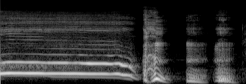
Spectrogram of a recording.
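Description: A cough from someone with discount cheese stuck in the throat: a held droning vocal tone drops away, then a few harsh, choking coughs burst out in quick succession.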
